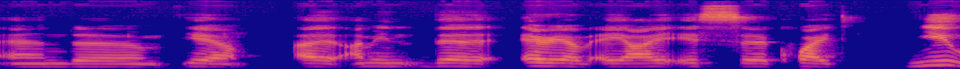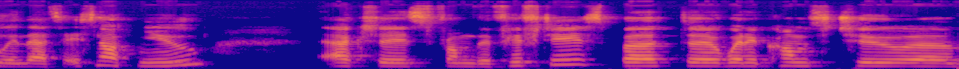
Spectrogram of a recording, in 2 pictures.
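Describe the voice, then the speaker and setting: Medium-pitched woman in a Swedish accent, against a quiet background. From Sweden. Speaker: marketing agency owner, panelist. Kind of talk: panel discussion.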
